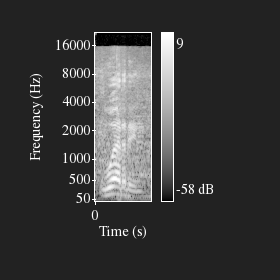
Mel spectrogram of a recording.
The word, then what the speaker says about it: Güerrín: Werin porque tiene el doble acento en la U. Es como con acento en la U. Exacto. Werin.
